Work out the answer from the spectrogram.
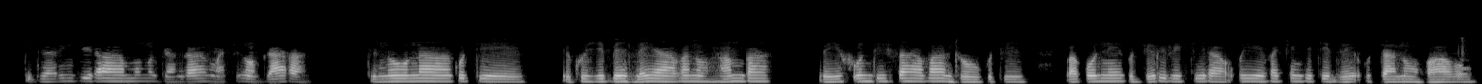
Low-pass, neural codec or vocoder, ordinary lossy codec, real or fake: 3.6 kHz; none; MP3, 16 kbps; real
